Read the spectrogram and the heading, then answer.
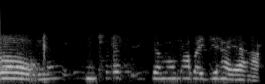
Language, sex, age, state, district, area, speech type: Bodo, female, 18-30, Assam, Chirang, rural, conversation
